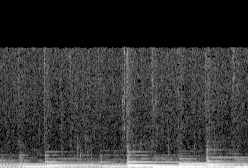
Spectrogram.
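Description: Piano music: a slow melody rings over held notes, and a new low chord is struck a little past one second in.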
